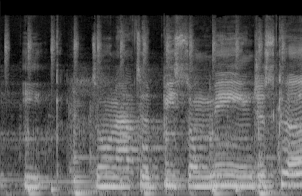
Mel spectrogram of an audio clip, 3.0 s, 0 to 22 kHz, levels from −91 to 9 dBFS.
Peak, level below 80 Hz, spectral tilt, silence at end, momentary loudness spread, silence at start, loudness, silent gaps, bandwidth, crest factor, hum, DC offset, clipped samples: -4 dBFS; -30 dBFS; -4 dB/octave; 0 s; 7 LU; 0 s; -18 LUFS; none; 16 kHz; 14 dB; none; under 0.1%; under 0.1%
